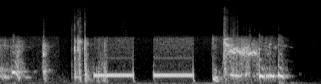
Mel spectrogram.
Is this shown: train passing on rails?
no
